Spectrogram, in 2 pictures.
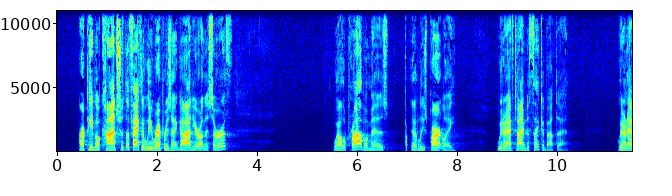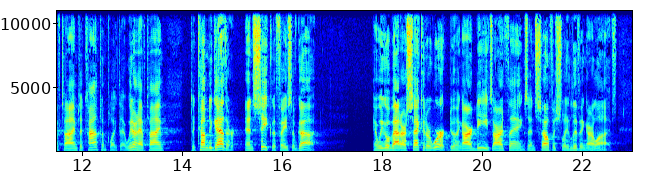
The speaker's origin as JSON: {"language": "English", "region": "Indiana", "country": "United States", "said": "Just because I'm from Indiana, I'll give this law."}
